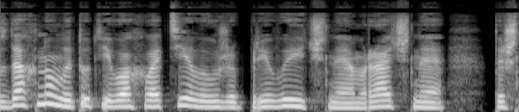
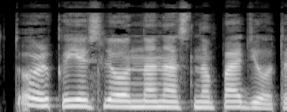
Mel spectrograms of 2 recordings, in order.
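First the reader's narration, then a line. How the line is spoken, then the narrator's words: Irritated. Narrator (Russian): раздраженно сказал Джеральд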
